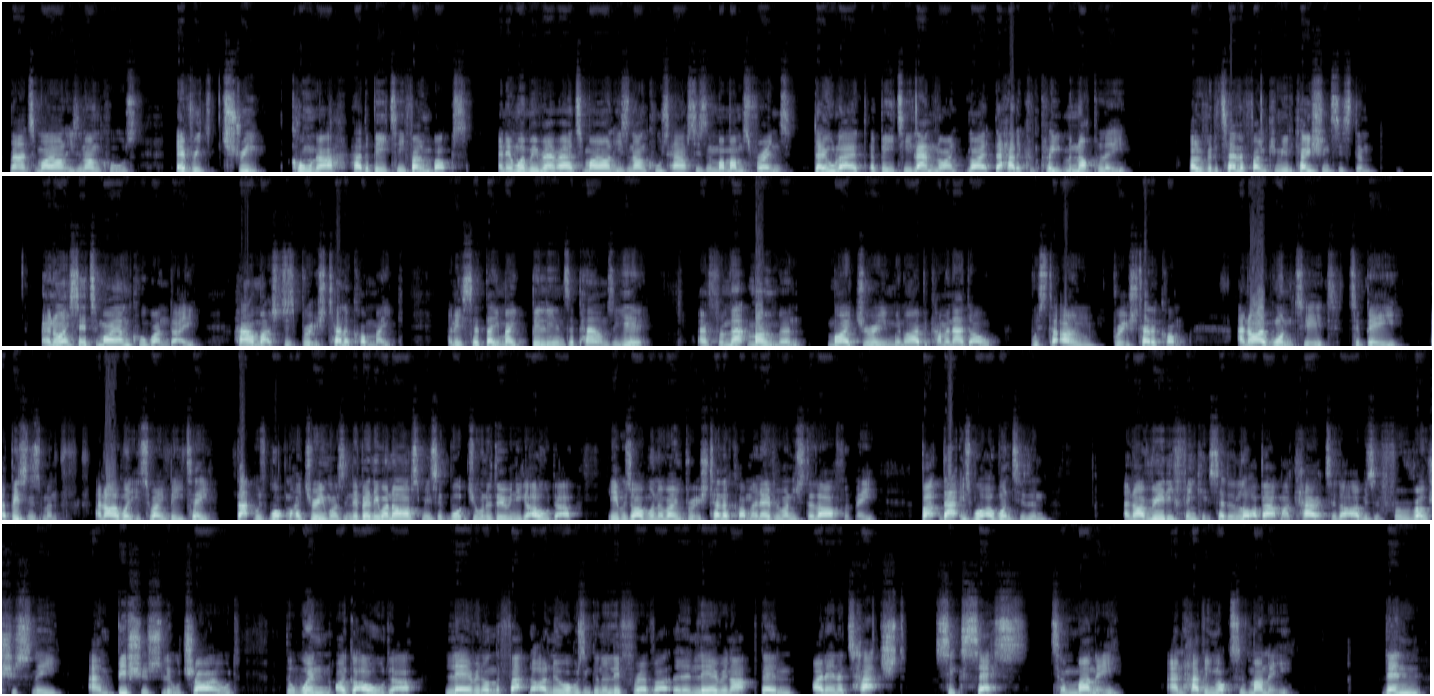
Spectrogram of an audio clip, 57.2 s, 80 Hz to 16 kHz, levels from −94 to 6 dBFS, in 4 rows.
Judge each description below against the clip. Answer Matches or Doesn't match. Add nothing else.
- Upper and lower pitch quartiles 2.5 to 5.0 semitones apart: Matches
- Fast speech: Matches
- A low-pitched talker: Matches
